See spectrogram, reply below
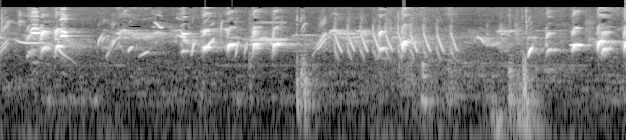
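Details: European goldfinch, kept in a cage, giving babtaba twittering: quick high chirps and tinkling notes broken by a couple of short buzzy rattles, delivered in rapid bursts.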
